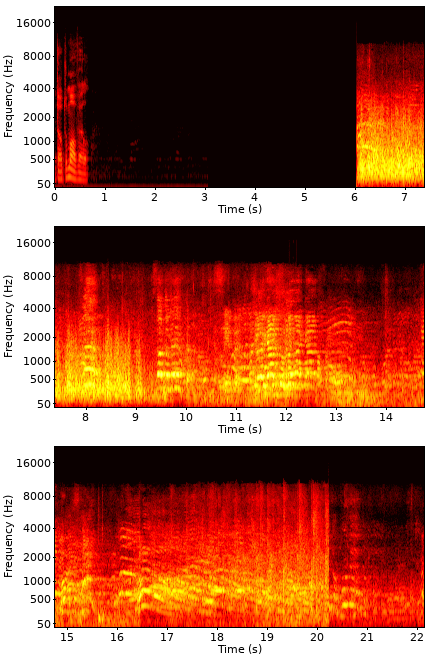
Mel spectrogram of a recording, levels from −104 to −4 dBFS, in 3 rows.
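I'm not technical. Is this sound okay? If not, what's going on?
No. From 12.0 to 12.36 s there is zipper noise: the volume drops noticeably, but in around fifty tiny steps a second instead of one smooth slide. Each step leaves a faint click, so the drop sounds like a brief ticking zip.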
